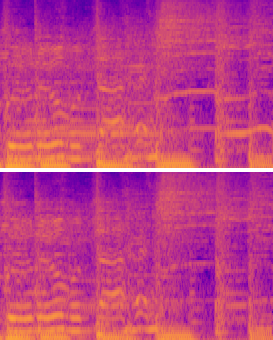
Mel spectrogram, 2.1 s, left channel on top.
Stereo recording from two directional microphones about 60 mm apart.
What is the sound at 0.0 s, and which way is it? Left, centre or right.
Music, left.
